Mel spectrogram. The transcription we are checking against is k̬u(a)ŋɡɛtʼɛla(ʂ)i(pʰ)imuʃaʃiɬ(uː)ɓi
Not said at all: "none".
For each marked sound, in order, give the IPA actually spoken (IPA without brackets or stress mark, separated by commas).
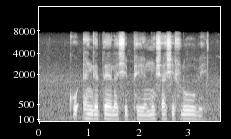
ɛ, ʃ, pʰ, uː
